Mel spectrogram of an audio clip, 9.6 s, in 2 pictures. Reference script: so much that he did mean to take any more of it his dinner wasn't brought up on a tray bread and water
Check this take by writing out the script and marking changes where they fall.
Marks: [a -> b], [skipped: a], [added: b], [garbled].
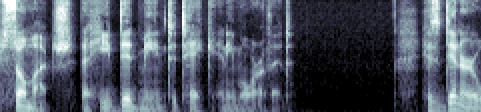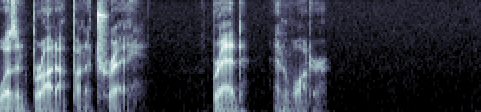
so much that he did mean to take any more of it his dinner wasn't brought up on a tray bread and water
